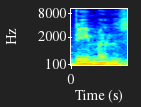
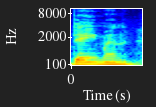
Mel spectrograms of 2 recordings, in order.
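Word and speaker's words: daemon: uh Linux they're called demons D AE m o n you might hear it pronounced Damon or demon you might hear it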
